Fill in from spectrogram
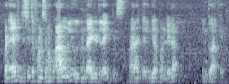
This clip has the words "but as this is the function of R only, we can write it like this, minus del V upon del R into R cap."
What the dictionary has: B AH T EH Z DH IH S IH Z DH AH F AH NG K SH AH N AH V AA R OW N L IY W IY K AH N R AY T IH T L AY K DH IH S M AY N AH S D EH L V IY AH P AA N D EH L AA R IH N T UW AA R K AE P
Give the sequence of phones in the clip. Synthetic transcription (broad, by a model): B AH T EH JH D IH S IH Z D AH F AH NG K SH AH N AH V AA R OW N L IY W IY K AH N R AY T IH T L AY K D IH S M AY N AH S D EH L B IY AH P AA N D EH L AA IH N T UW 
